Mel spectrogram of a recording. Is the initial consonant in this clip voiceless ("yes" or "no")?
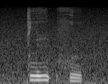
yes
